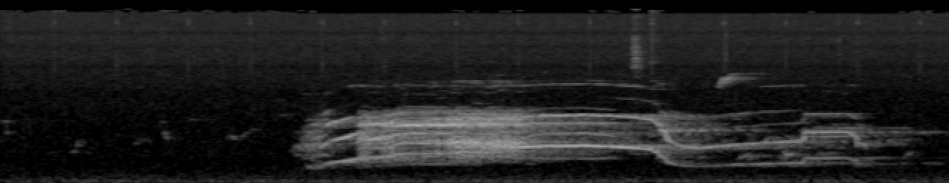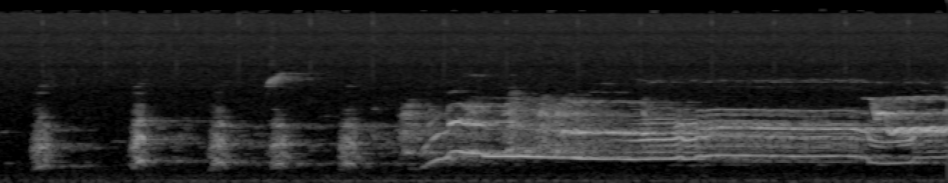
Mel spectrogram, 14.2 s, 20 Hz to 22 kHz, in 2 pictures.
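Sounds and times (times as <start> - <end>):
coyote howling: 2.2 - 8.2, 9.1 - 14.2.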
